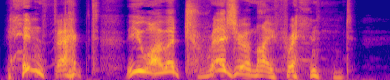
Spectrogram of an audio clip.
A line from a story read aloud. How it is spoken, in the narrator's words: replied the yeoman, bursting into laughter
